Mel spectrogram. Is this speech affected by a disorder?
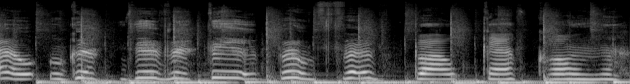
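Yes: cerebral palsy; from birth.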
